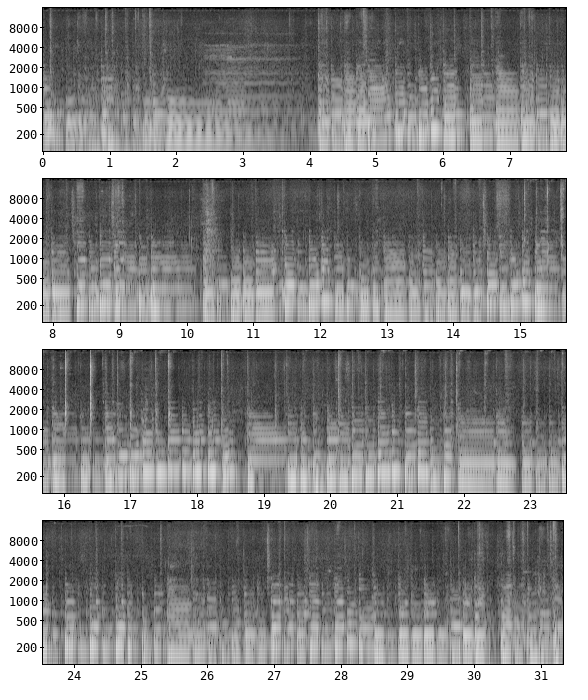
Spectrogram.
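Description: Upright double bass played solo. About two seconds in, a held note wavers in pitch and fades; then comes a long run of fast notes.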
